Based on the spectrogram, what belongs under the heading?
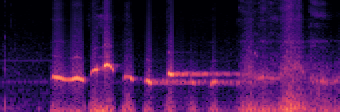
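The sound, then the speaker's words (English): Someone whistles a flute-like melody: a quick run of short, breathy notes rising and falling, then a long held tone, ending in a burst of airy, breathy sound. “that is a spot-on flute.”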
